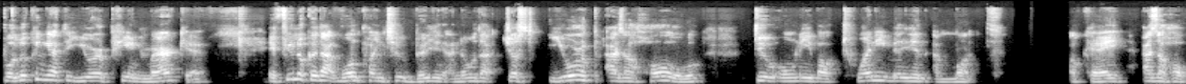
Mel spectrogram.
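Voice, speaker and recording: This man speaks with a western Irish accent. His pitch is fairly high, with ordinary variation. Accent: Irish (west of Ireland). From Ireland, Galway. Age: 20s. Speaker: network marketing presenter. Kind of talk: sales pitch. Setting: video call.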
